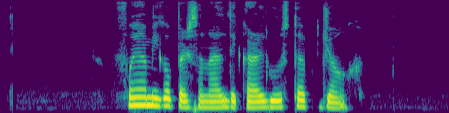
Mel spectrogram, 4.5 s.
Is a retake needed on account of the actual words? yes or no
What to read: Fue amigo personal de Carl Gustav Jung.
no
